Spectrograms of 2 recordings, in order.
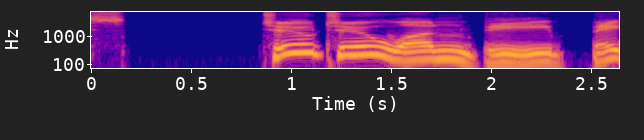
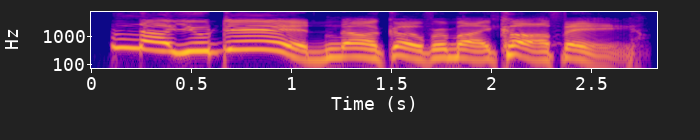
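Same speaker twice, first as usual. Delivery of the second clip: higher-pitched, exasperated outcry; crying out in complaint; 7 semitones higher than usual. Acted. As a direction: cry out in protest. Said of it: "cried Hotshot Terbletsky".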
